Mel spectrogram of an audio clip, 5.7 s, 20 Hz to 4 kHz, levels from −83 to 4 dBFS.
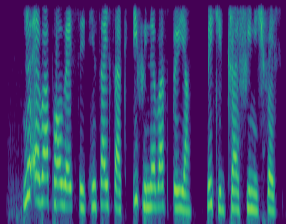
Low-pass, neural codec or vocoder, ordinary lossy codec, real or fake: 3.6 kHz; codec, 24 kHz, 3.1 kbps, DualCodec; none; fake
